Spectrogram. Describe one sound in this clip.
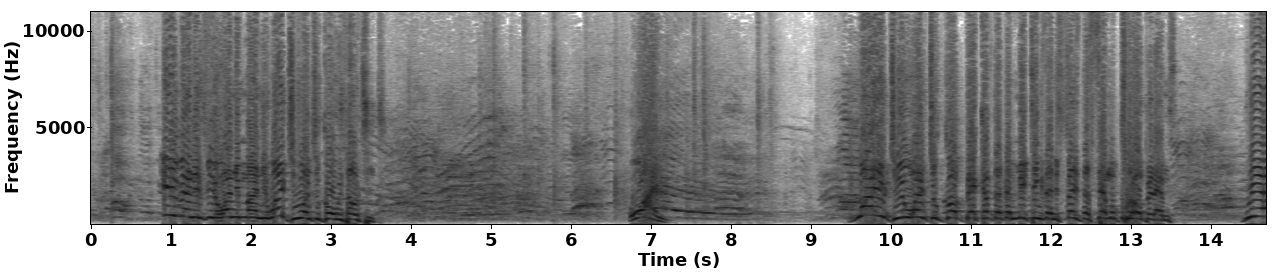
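A crowd cheers and shouts in response.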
